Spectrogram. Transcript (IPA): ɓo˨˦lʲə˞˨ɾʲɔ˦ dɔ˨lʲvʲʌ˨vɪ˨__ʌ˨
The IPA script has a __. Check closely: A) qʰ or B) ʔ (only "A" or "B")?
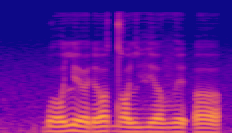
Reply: B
